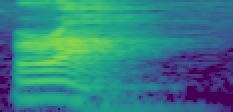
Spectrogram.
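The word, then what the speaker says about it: bara (ברא): The Hebrew word for created is bara.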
